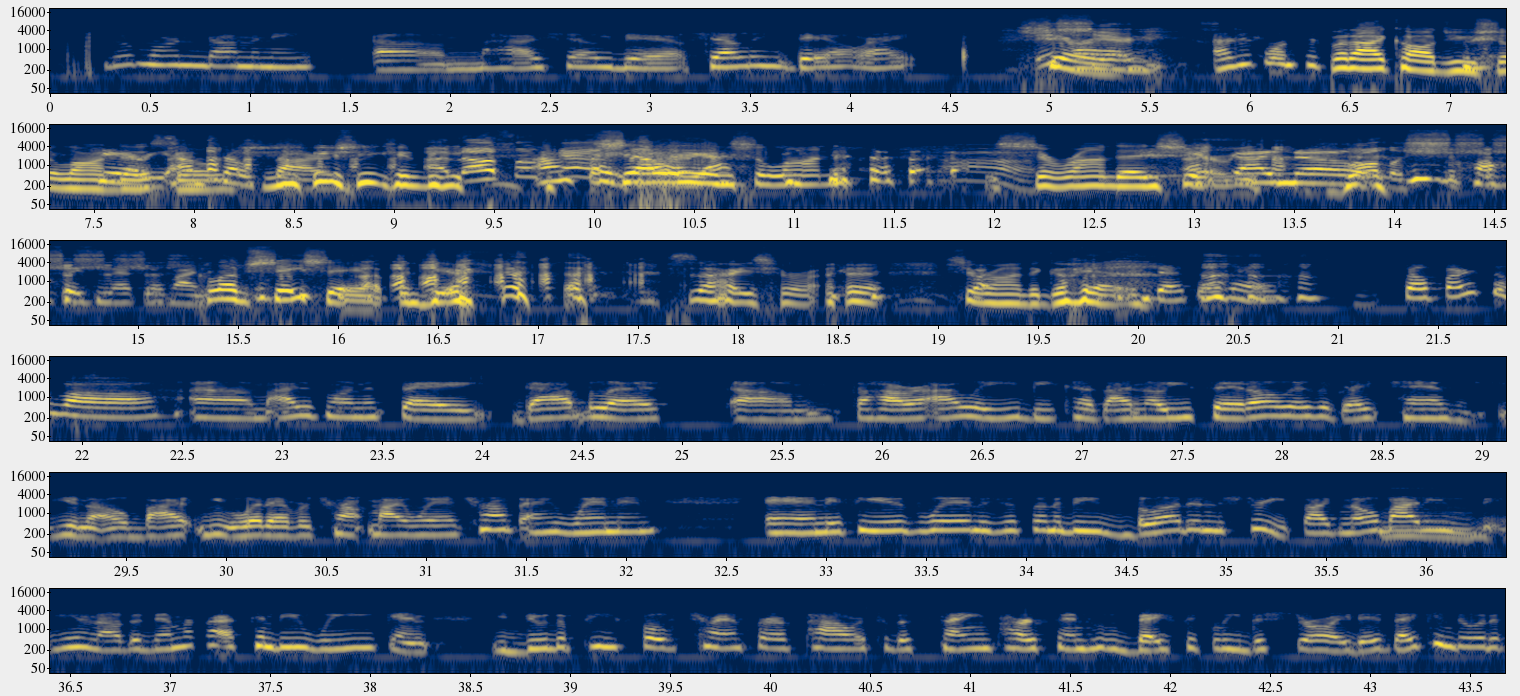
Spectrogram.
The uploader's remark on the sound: the phone lines are open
